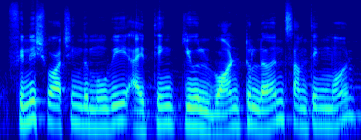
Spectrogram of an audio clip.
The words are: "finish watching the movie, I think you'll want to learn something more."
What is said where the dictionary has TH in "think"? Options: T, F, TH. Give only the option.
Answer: T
